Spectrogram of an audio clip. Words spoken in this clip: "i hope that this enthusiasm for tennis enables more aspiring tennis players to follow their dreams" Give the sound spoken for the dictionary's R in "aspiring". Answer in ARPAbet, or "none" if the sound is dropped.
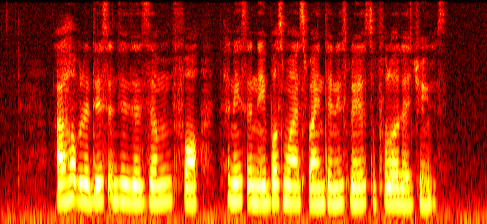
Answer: none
